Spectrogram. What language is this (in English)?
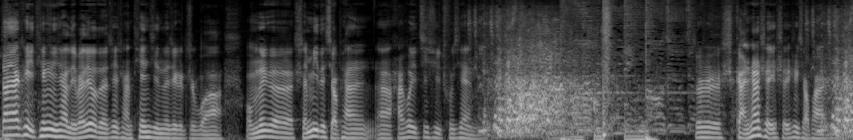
Chinese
